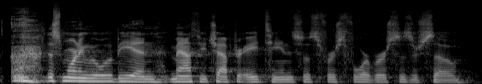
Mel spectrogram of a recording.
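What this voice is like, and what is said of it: Slightly hoarse voice. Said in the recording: “my voice sounds a little hoarse”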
